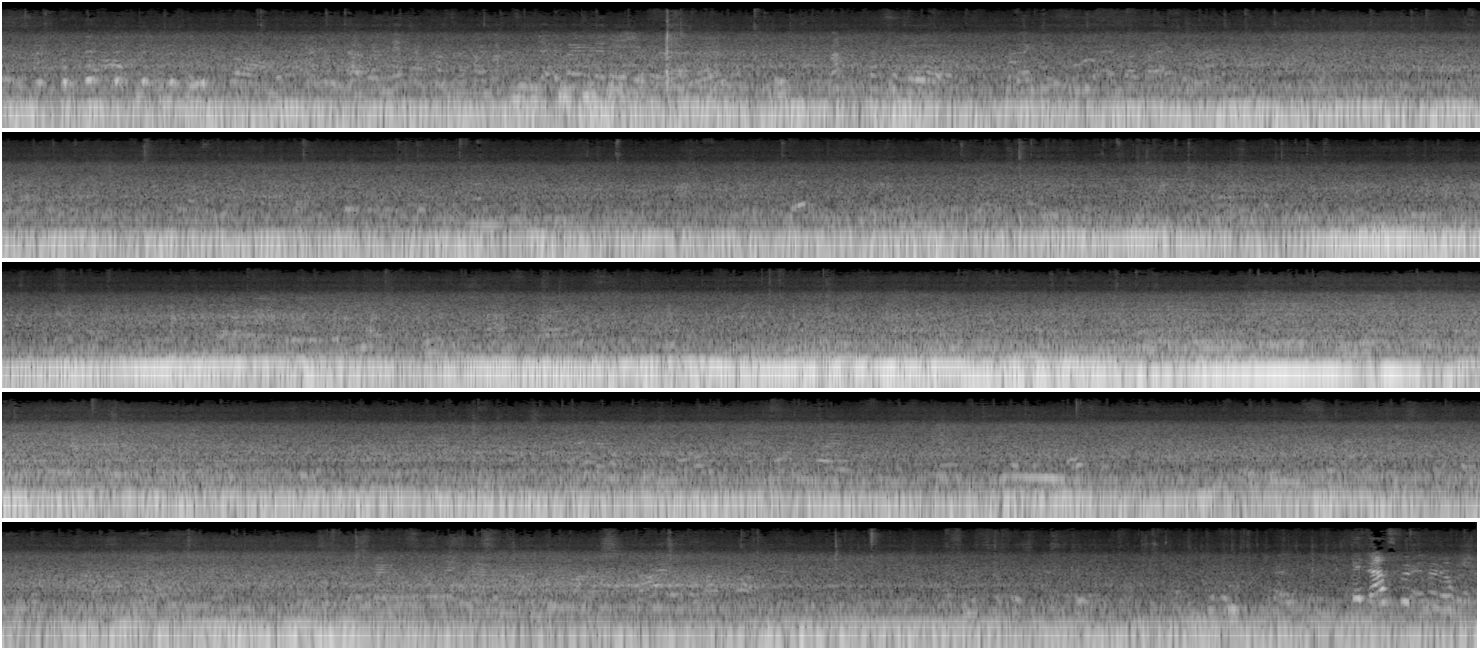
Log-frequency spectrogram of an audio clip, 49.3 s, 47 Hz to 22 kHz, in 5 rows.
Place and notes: Löhrrondell, square, Koblenz, Deutschland - Löhrrondell 2
Binaural recording of the square. Second of several recordings to describe the square acoustically. Here is a dialogue between some people audible, someone tries to sell something.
